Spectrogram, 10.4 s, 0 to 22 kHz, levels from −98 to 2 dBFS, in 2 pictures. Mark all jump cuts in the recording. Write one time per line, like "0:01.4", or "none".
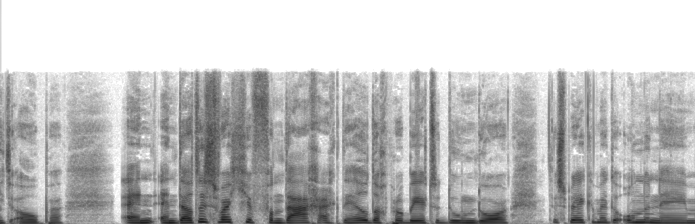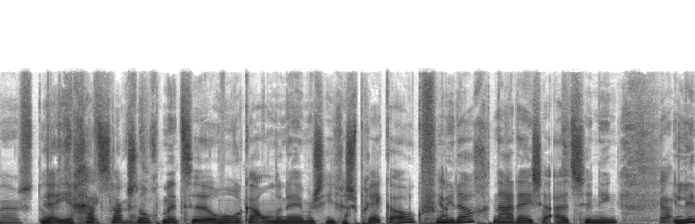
none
